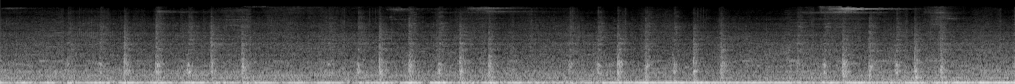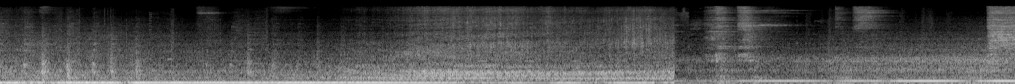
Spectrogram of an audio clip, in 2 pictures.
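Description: Diesel multiple unit coaches rolling past close by, wheels clicking over rail joints over a heavy low rumble. About 17 seconds in the sound cuts abruptly to a Class S12 diesel multiple unit running along a station platform, with a steady low engine drone.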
